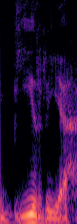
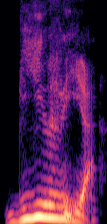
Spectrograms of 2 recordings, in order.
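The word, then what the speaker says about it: birria: I always say beria. I say it wrong. Sorry to you uh native Spanish speakers. Birya.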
